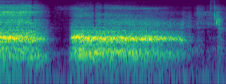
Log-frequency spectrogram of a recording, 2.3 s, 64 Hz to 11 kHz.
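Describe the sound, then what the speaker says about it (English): Deep breaths drawn and pushed out through the mouth, two long airy breaths separated by a short pause, close and fairly soft, with no talking. "you can take 5 to 10 like breaths, deep breaths"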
